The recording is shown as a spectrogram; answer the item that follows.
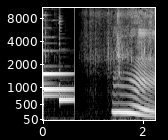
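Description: A few bright, chime-like ringing notes cut off about half a second in. After a short pause, a single drawn-out voice-like tone slides steadily down in pitch.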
